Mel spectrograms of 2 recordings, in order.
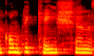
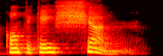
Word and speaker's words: complication: Então, tem um padrão de pronúncia para essas palavras, que esse T sempre vai ser sh, sh, sh, esse som aqui, tá bom? Implication, complication. Alright? Então vocês vão ver muito esse T-I-O-N aí pintado de verde nessa música.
